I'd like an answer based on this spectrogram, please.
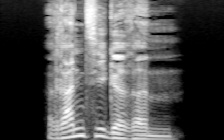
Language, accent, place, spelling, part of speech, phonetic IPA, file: German, Germany, Berlin, ranzigerem, adjective, [ˈʁant͡sɪɡəʁəm], De-ranzigerem.ogg
- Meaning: strong dative masculine/neuter singular comparative degree of ranzig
